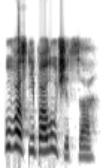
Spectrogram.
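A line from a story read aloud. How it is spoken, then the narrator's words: Sighing. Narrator (Russian): вздохнул Власик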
